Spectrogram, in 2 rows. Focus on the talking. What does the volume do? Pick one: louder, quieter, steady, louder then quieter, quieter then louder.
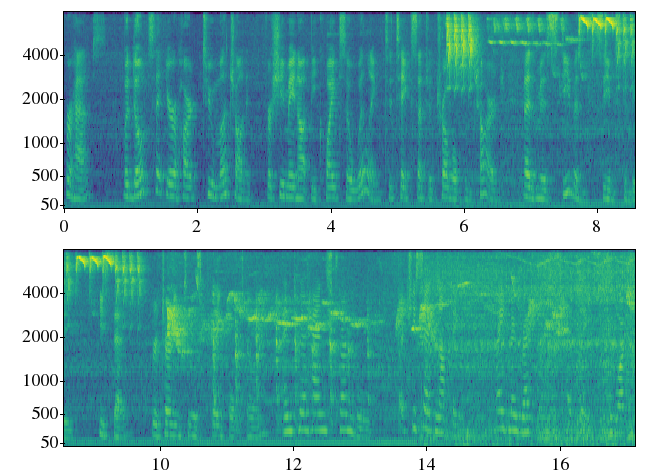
steady.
